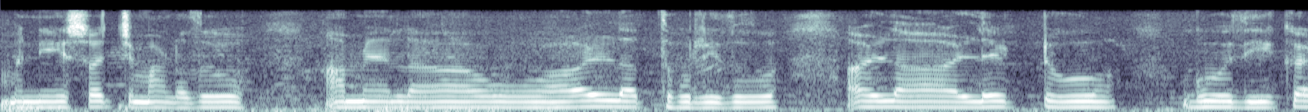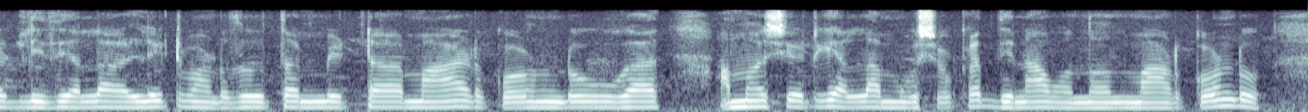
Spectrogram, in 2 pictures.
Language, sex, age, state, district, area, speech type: Kannada, female, 60+, Karnataka, Dharwad, rural, spontaneous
